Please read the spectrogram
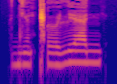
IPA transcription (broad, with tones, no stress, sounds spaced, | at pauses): dʲ ə̃˨ ǁ ɵ˨ lʲ æ˦ nʲ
